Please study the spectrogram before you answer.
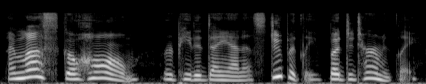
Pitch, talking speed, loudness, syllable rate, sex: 240 Hz, 125 wpm, -17 LUFS, 4.7 syllables/s, female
